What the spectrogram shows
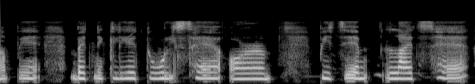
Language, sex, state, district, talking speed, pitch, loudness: Hindi, female, Tripura, Unakoti, 125 wpm, 270 Hz, -18 LUFS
